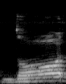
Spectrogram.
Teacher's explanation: ज़बान की करवट चाहे वो लेफ्ट तरफ की यूज़ करें आप या राइट तरफ की यूज़ करें, वो ऊपर के दाढ़ों की जड़ से लगकर अदा होता है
